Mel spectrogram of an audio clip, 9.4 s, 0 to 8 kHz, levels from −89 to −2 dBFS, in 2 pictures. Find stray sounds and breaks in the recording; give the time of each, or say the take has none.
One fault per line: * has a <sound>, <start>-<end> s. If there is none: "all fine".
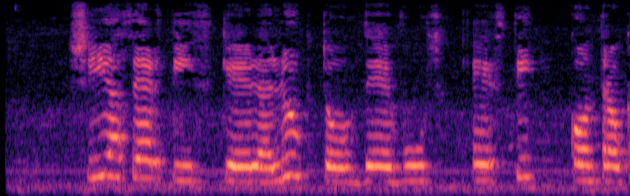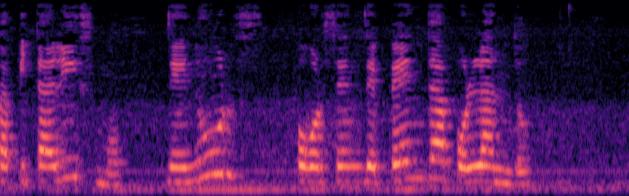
all fine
